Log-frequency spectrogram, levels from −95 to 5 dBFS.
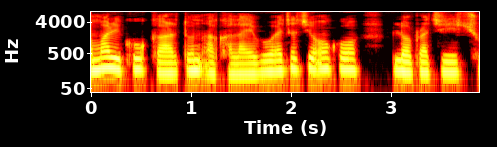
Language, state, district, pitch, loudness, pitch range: Idu Mishmi, Arunachal Pradesh, Lower Dibang Valley, 165 Hz, -15 LUFS, 145-180 Hz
